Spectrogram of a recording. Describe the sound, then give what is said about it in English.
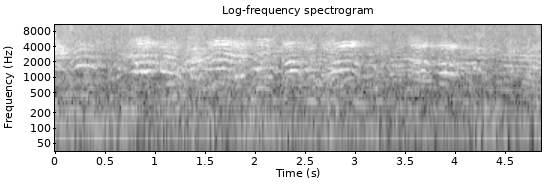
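Many children shriek and squeal happily at play in a park, their high, overlapping cries rising and falling continuously over a dense, steady bed of noise, with a hint of splashing water. “They're so happy they scream.”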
